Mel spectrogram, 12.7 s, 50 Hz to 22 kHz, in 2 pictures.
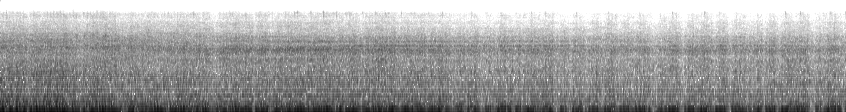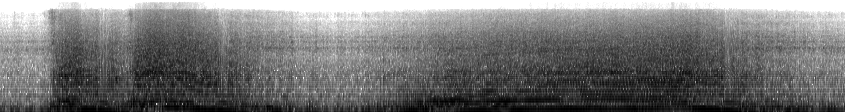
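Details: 2002 Kawasaki ZRX1200R four-cylinder with Keihin CVK carbs, after carb work with one carb's vacuum problem plugged off: steady low idle, then two clean revs that climb and fall back smoothly with no stumble, running even and crisp. One side still slightly light on sync; some decel popping may remain.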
